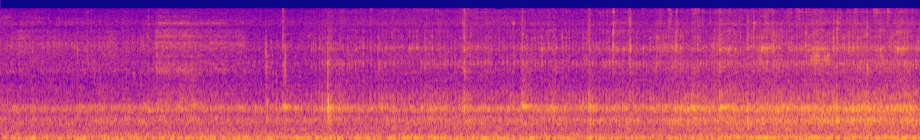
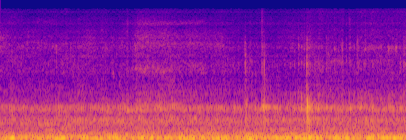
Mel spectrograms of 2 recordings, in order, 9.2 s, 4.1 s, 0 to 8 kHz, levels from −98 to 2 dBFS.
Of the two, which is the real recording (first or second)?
first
